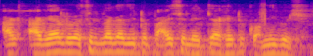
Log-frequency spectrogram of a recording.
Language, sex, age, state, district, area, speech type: Assamese, male, 60+, Assam, Golaghat, urban, spontaneous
